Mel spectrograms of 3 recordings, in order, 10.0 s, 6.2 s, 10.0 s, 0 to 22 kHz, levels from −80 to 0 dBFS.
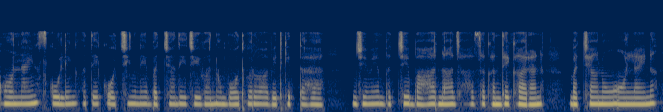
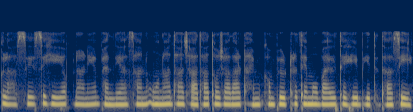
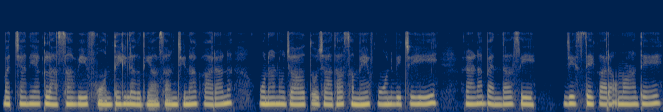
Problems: background sounds at intervals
